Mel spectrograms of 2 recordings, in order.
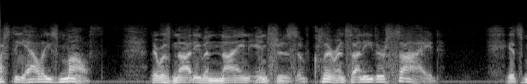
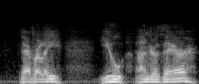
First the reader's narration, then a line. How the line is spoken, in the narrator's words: Each word separated from the last by an out-of-breath gasp for air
